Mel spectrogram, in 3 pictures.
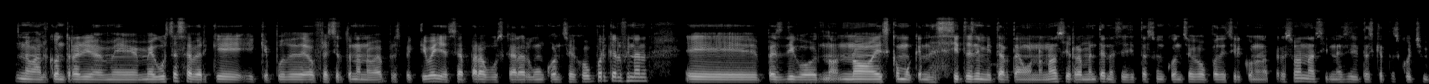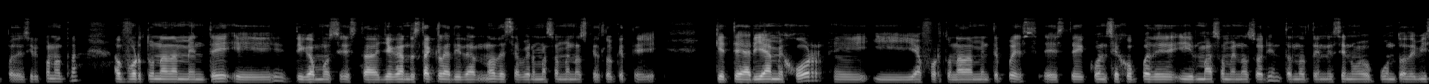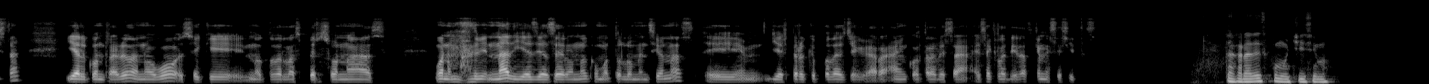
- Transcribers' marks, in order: other background noise; chuckle; laughing while speaking: "bueno, más bien, nadie es de acero"
- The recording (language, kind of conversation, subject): Spanish, advice, ¿Cómo puedo pedir apoyo emocional sin sentirme juzgado?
